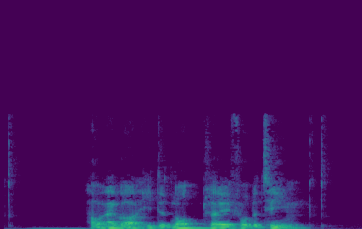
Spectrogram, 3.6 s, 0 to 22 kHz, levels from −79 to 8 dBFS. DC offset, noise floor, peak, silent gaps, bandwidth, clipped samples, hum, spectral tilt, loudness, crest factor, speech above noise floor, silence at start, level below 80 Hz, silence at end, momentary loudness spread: under 0.1%; -49 dBFS; -8 dBFS; none; 11 kHz; under 0.1%; none; -8 dB/octave; -24 LUFS; 16 dB; 26 dB; 0.4 s; -50 dBFS; 0.55 s; 8 LU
